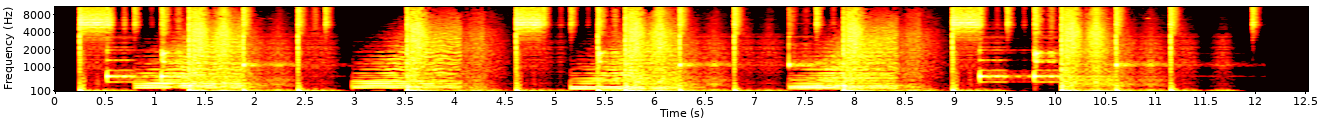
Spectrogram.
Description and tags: "Cool Classic" Sample
Made with GarageBand.
I hope you enjoyed this sound! If not, no worries. Have a pleasant and safe day.
Beat, Chill, Electronic, Groovy, Loop, Sample, Trippy, Vapor, Vaporwave, Vibe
